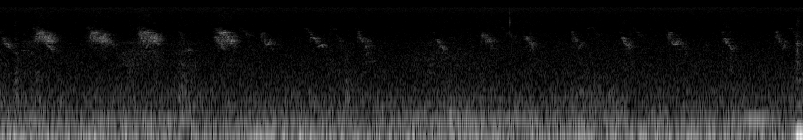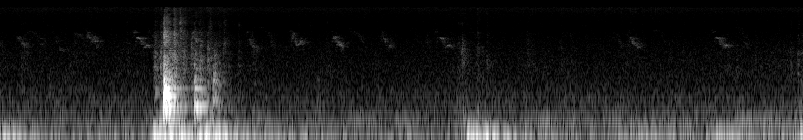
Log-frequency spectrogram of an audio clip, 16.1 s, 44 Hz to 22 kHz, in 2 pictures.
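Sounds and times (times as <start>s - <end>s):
bird chirps: 0.0s - 9.7s.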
